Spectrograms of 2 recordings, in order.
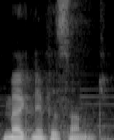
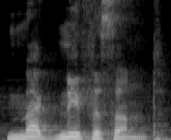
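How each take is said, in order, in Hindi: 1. यह सपाट, बिना जोश के बोला जाता है। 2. यह जोशीले, प्रशंसा भरे अंदाज़ में बोला जाता है। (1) "आप सिंपली ऐसे मत बोलिएगा" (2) "आपने थोड़ा सा आवाज में जान लेकर आनी है। ठीक है, जैसे"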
